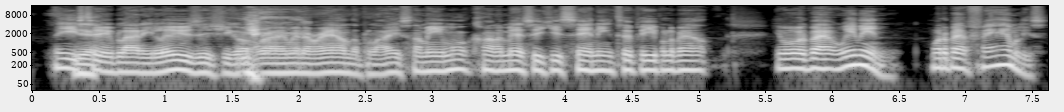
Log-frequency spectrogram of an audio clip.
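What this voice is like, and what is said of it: Put-on Australian accent. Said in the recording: “I'm going to do an Aussie accent.”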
